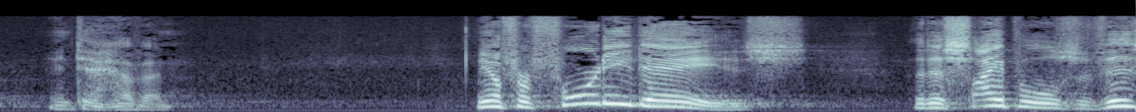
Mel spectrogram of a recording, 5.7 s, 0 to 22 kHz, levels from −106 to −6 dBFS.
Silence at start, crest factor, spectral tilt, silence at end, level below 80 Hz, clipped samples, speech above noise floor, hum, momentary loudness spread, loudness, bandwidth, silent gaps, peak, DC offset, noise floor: 0.25 s; 20 dB; -3.5 dB/octave; 0 s; -66 dBFS; under 0.1%; 41 dB; none; 20 LU; -18 LUFS; 12.5 kHz; none; 0 dBFS; under 0.1%; -59 dBFS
